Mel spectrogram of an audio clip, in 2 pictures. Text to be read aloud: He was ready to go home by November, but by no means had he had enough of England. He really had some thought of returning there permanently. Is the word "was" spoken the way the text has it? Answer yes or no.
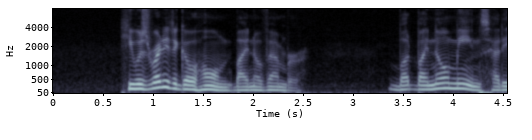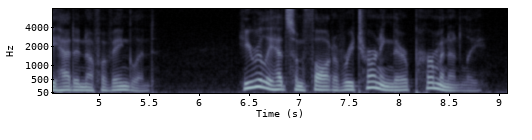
yes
